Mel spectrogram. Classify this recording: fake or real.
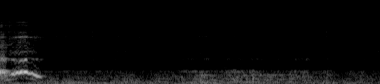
fake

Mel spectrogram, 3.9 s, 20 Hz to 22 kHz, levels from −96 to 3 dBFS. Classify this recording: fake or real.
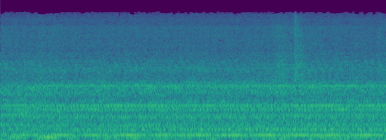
fake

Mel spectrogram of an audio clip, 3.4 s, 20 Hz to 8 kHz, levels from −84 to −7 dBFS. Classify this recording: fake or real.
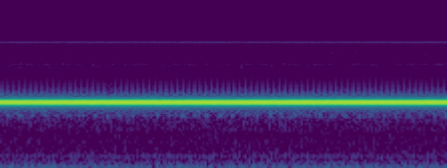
real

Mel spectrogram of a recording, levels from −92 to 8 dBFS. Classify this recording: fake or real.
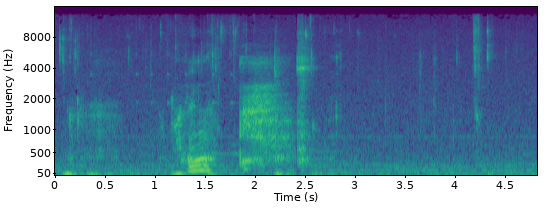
real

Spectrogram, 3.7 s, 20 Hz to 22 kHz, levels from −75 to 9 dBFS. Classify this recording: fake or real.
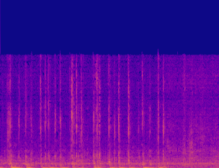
fake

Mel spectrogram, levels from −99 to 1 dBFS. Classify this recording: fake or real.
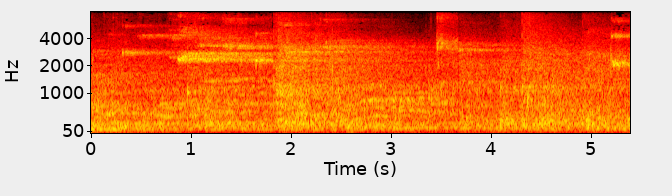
real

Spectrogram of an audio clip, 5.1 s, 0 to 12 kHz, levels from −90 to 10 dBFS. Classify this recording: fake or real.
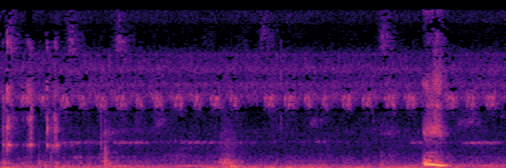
real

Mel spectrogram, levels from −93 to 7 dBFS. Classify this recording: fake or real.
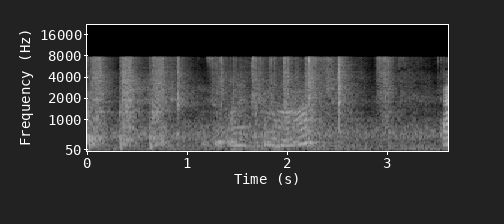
real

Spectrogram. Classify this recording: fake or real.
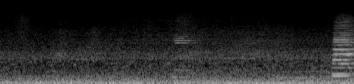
real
